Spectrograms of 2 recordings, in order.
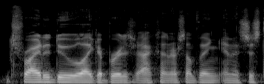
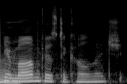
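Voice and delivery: higher, quieter nerdy Kip impression; 5 semitones higher, 4 dB quieter than usual. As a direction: whine it like Kip from the movie. Quoting Napoleon Dynamite movie.

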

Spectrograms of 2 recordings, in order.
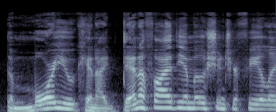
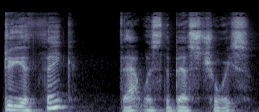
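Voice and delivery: softer, even, genuinely asking; calm response; 4 dB quieter than usual. Shown as a demonstration. Host demonstrating a calm response for listeners, soft and curious. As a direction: ask it gently, without blame. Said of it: "there was a difference in the way I said them".

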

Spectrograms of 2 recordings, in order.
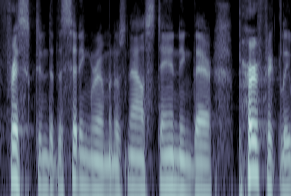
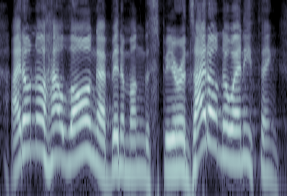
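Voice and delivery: high, loud babbling; giddy excitement; 8 semitones higher, 5 dB louder, faster than usual. Acted. Scrooge back from the spirits, giddy high exclaiming. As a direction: exclaim it in happy bewilderment.

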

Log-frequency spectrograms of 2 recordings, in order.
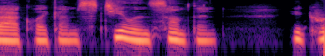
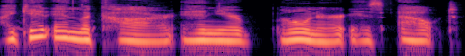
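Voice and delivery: ordinary delivery, nothing marked

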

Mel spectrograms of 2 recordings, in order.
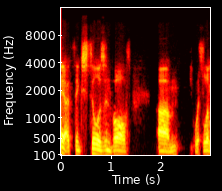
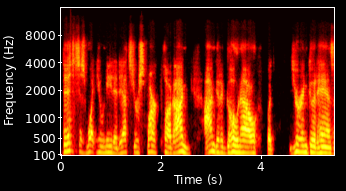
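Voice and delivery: a hint of the red-faced coach, higher; ejected coach's parting words; 6 semitones higher than usual. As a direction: play the coach calmly leaving after getting tossed. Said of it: "and he goes".

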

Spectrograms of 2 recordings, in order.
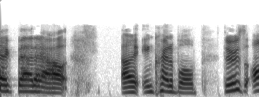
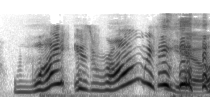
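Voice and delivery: mock exasperated boss; 9 semitones higher, 4 dB louder, slower than usual. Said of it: "her boss was like".

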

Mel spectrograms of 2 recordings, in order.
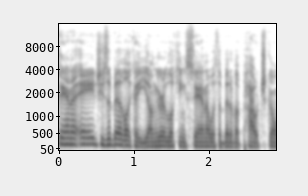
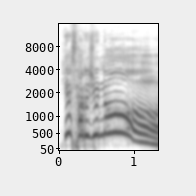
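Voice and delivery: high, bubbly elf voice; cheery high-pitched elf innkeeper welcome; jolly elf Festo; 3 dB louder than usual. Acted. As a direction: greet them like the jolliest elf alive.

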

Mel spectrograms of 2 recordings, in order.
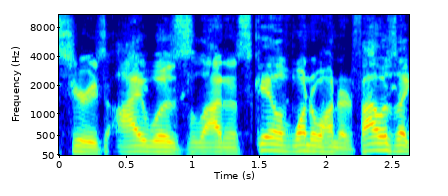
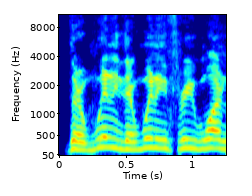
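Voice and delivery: excited report; 7 semitones higher than usual. Retold or imitated. Excited child reporting score to dad.

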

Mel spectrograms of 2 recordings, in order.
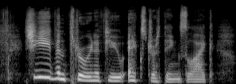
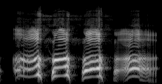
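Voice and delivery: sobbing laugh. Acted. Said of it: "And so did Boris".

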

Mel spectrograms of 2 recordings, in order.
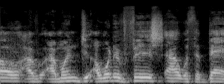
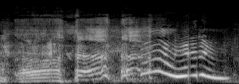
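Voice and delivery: loud high laugh; 14 semitones higher, 7 dB louder than usual. Real, not acted. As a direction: burst of high cackling laughter. Laughing at a dirty joke.

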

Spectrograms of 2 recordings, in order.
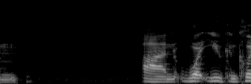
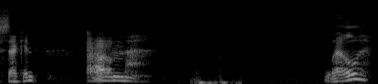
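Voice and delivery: puzzled bookish nerd; thinking aloud like a nerd; 2 semitones higher, 3 dB quieter than usual. Acted. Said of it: "get my nerd voice on".

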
